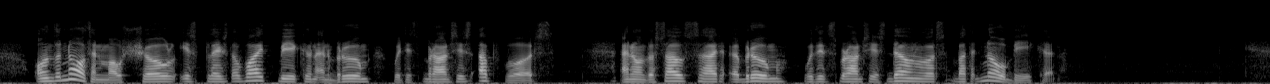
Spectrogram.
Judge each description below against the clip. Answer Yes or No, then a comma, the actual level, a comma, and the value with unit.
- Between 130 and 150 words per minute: Yes, slow, 135 wpm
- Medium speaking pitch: No, low, 130 Hz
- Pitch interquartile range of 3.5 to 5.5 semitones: No, average, 2.9 semitones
